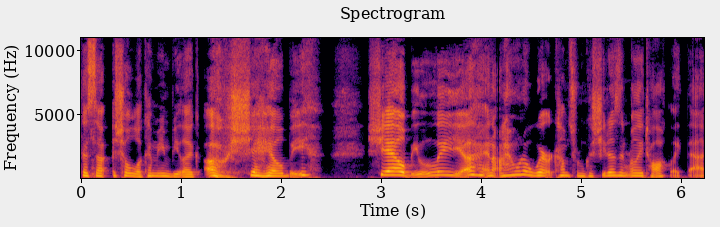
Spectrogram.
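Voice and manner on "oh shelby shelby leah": very slow, over-the-top mother voice, words stretched. Telling viewers how mom calls your name, imitate mom being dramatic. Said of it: "that voice is me impersonating my mom".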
